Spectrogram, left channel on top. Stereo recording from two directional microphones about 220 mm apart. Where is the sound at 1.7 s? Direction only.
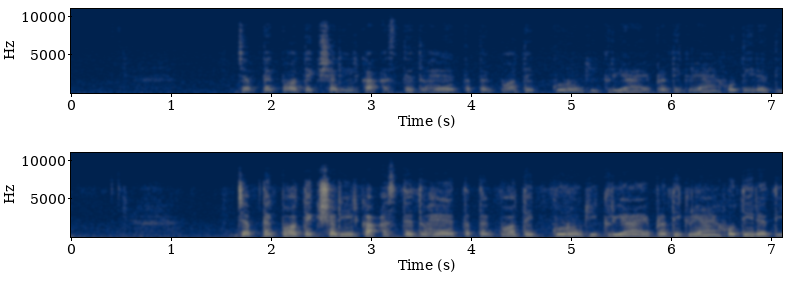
40° right (ahead or behind).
